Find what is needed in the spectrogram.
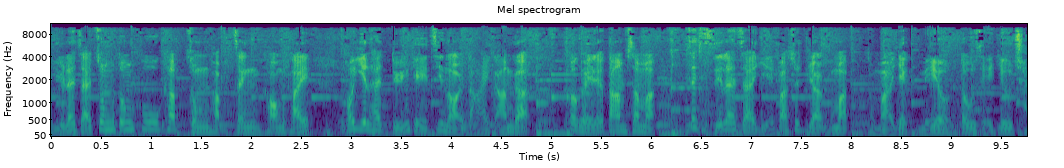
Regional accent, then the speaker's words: Hong Kong; 现在我们香港人应该更加团结一致。

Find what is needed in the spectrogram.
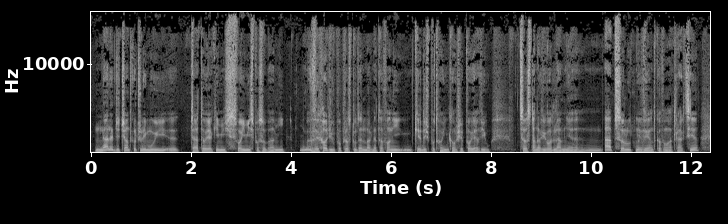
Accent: Silesian Voivodeship, Poland; Pochodzę z tego regionu kraju, gdzie w tym dniu, w Wigilię Bożego Narodzenia, otrzymywało się prezenty i te prezenty w naszym regionie, na Górnym Śląsku, przynosiło dzieciątko.

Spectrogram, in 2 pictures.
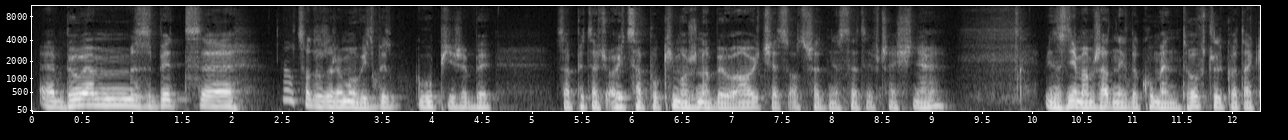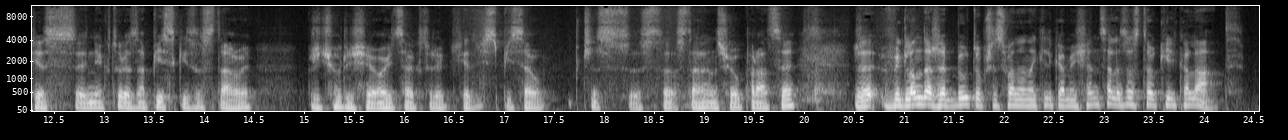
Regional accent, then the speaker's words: Katowice, Silesian Voivodeship, Poland; born there; ja właściwie się urodziłem w Katowicach

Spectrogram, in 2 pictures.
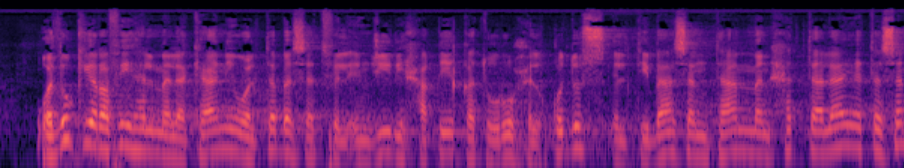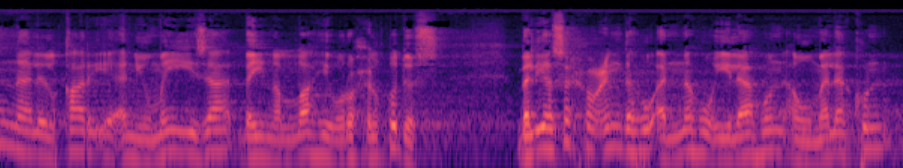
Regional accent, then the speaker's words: Da'el, Daraa Governorate, Syria; نحن قريتنا في درعا اسمها داعل، أصلها دائيل، يعني بيت الآلهة

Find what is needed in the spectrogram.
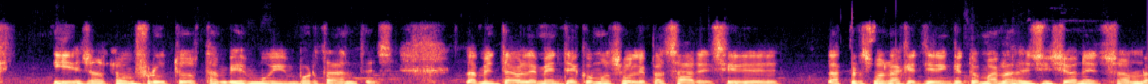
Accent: Argentina; Somos argentinos, así que podíamos comunicarnos perfectamente bien.

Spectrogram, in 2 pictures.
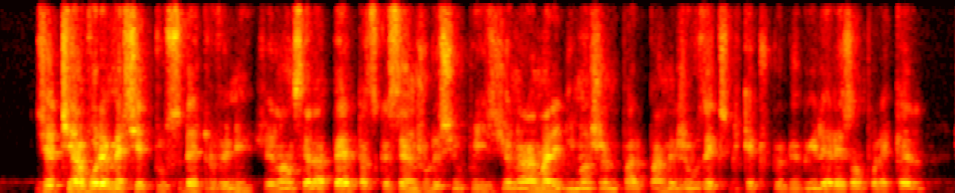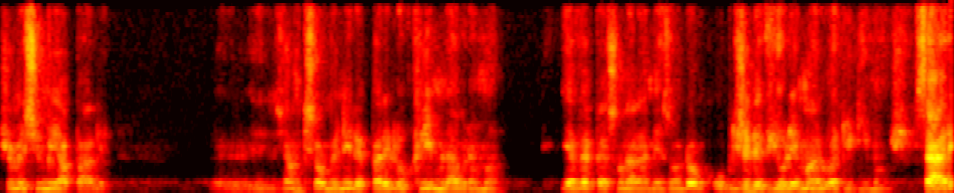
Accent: Gabon

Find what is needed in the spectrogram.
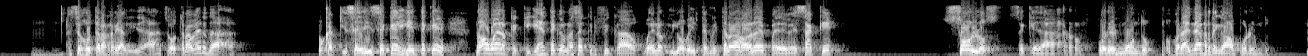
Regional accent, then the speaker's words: Venezuela; somos estúpidos los venezolanos

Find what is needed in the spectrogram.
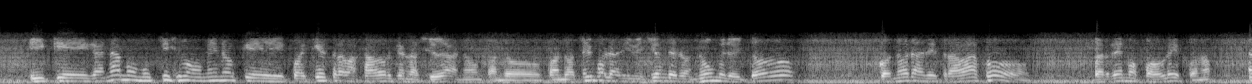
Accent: Uruguay; Yo pienso que nosotros como uruguayos, el país nos debemos una discusión sobre el uso de los recursos naturales.

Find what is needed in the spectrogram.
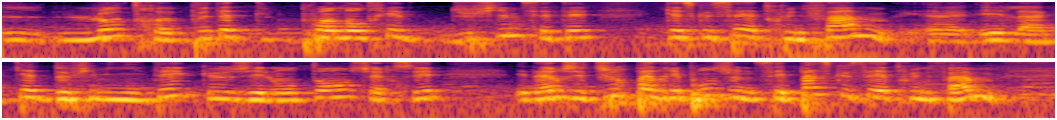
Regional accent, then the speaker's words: France; moi, je suis née en France, mais de deux parents polonais. Enfin, donc, j'ai grandi dans une famille polonaise en France

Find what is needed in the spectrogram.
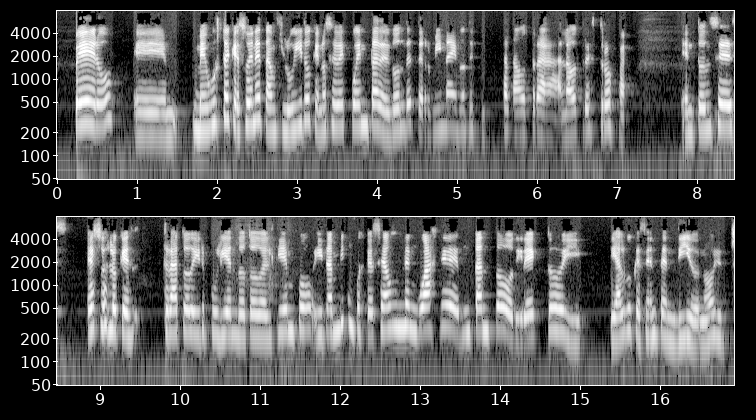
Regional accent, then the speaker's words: Loma Bonita, Oaxaca, Mexico; Tomé un curso en una casa de cultura del municipio de donde soy, en Loma Bonita, Oaxaca

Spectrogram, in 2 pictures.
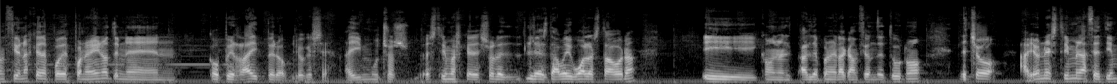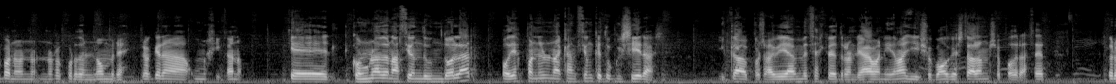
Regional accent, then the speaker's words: Spain; eso lo hatean porque somos españoles y es el deporte nacional

